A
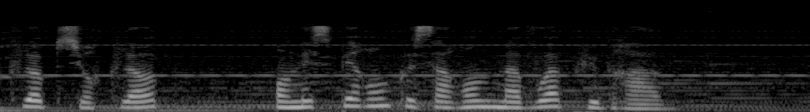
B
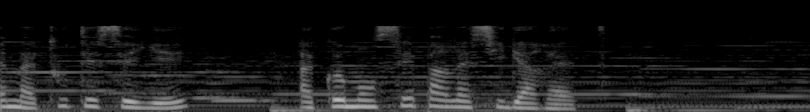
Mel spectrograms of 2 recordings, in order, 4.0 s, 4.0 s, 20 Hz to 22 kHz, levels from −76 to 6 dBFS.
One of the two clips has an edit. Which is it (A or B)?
B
